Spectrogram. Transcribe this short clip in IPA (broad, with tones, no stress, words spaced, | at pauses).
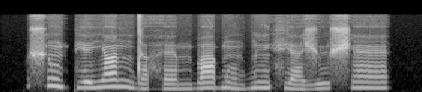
ʃũ˦˨pʲɛ˧jã˦ ndɐ˨hɛ˨mba˧ɓũ˨ ɓĩ˧fʲa˨ʒy˧ ʃɛ̃˦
